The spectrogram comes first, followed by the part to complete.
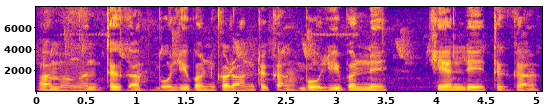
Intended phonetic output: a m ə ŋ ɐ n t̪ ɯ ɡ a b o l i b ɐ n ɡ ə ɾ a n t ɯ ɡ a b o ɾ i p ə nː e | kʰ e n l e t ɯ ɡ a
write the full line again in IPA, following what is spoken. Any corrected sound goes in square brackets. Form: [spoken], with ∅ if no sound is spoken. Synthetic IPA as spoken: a m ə ŋ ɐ n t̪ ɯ ɡ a b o l i b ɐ n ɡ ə ɾ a n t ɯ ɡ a b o [l] i [b] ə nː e | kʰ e n l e t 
